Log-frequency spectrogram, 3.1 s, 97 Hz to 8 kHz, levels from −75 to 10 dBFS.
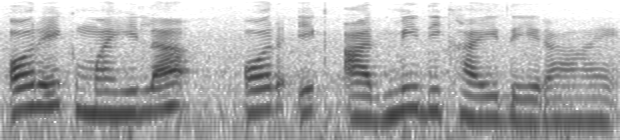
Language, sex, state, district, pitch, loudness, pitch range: Hindi, female, Maharashtra, Mumbai Suburban, 225 Hz, -18 LUFS, 190-240 Hz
